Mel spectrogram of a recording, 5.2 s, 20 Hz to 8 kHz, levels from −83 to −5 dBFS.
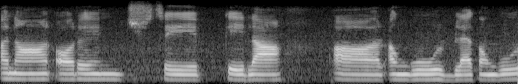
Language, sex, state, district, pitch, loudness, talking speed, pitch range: Hindi, female, Bihar, Bhagalpur, 135 Hz, -23 LUFS, 105 wpm, 130-140 Hz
